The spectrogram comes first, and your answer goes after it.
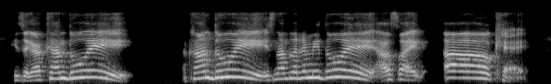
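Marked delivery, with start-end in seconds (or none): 0.3-3.7 put-on Mexican accent, pitched up. Retelling what the agent checking their bags said, mexican accent. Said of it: "I can do this accent because he was Mexican".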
